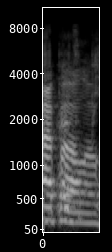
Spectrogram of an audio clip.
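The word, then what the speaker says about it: pápalo: What the sign I Popallo. saw. Heat loving cilantro alternative. Yeah, it's spelled correct. Yeah. Oh no, it's Papalo.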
